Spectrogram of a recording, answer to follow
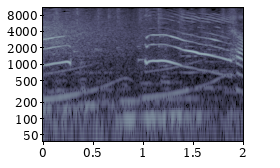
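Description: Popplio, a cartoon seal Pokémon, giving its voiced cries: a short rising call at the start, then a longer falling call from about a second in.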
